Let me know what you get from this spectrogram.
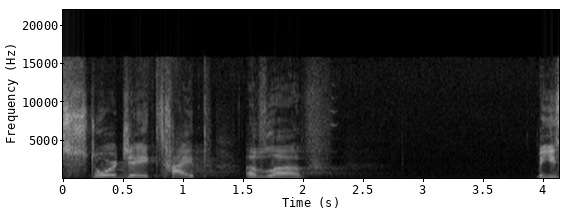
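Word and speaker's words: storge: find in the bible is this it's called storjay is how it's pronounced it's family affection family affection it's the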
